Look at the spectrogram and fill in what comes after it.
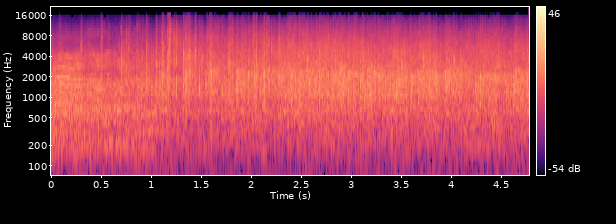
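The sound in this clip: A studio audience applauds with dense, continuous clapping that stays loud and steady for about five seconds.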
